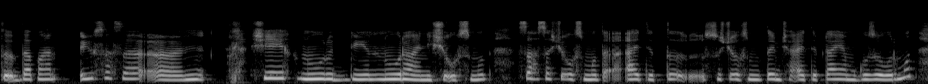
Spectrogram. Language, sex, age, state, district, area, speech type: Kashmiri, female, 30-45, Jammu and Kashmir, Budgam, rural, spontaneous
